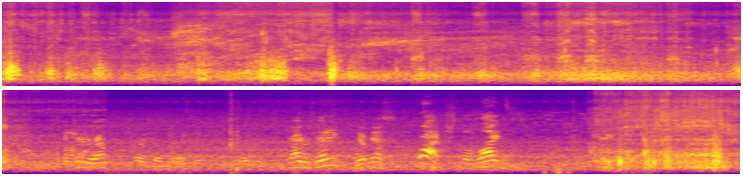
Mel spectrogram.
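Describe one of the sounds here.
Small electric motors whine as toy trucks race over dirt.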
